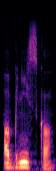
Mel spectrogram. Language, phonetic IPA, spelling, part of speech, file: Polish, [ɔɟˈɲiskɔ], ognisko, noun, Pl-ognisko.ogg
